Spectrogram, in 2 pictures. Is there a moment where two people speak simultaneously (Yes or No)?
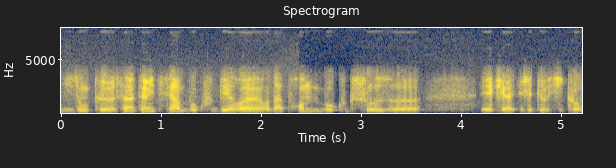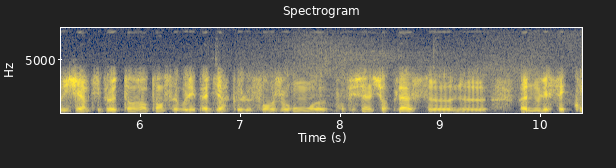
No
